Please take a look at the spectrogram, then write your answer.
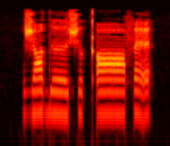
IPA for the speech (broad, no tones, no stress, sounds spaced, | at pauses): ʒ ɑ d ɜː ʃ ʌ kʼ ɑː f æ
